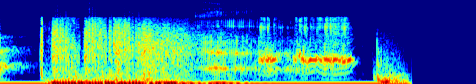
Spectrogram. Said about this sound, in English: What was that? Somebody getting shot and choking. I never heard that one. Yeah, it's on the end of that one every time.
